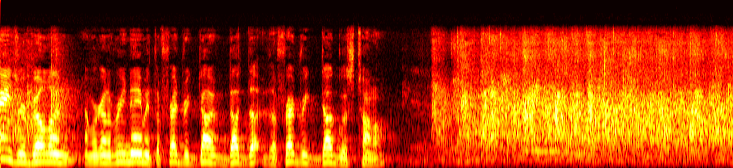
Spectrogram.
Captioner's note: applause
